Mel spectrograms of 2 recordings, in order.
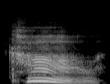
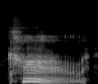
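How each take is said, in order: First: "Carl" tried by the pupil, a touch off; pupil's attempt. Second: "Carl" with a long open ah and no r; pron demo. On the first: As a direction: imitate "Carl" the way the teacher just said it. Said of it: "Try that". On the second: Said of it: "making that first syllable sound like this". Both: Shown as a demonstration.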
